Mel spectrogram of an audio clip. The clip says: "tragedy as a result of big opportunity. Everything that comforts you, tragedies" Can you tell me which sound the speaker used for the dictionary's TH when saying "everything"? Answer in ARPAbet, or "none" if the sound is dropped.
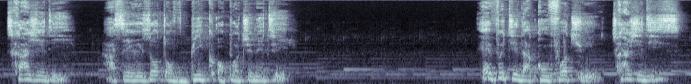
T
